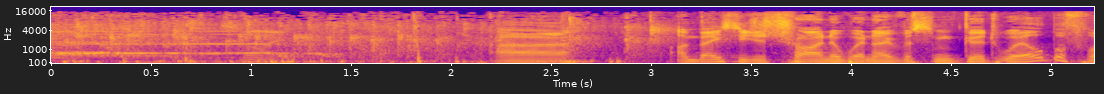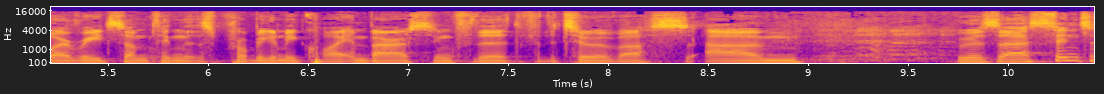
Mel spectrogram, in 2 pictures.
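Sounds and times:
audience applause: 0:00.0 - 0:03.2
speech: 0:02.3 - 0:10.4
laughter: 0:09.0 - 0:09.9.

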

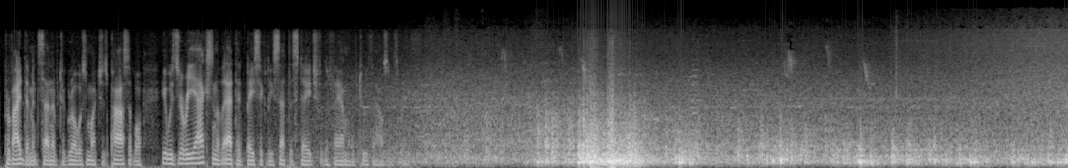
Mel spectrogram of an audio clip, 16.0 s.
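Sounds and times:
speech: 0:00.1 - 0:06.8
loud deep rumble of thunder: 0:04.2 - 0:16.0
steady rain: 0:04.4 - 0:16.0.

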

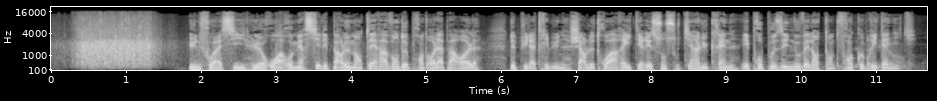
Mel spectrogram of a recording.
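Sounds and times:
applause in the Senate: 0:00.0 - 0:01.8
speech: 0:01.8 - 0:11.6.

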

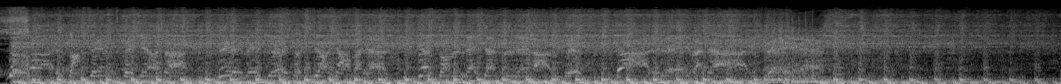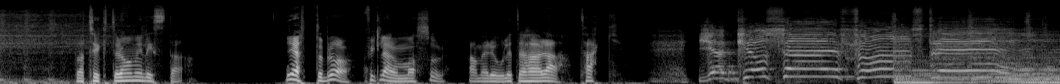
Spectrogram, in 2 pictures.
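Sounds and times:
hardcore crust punk song: 0:00.0 - 0:11.8, 0:17.6 - 0:21.2
speech: 0:11.4 - 0:12.6, 0:13.5 - 0:16.8, 0:17.5 - 0:20.3.

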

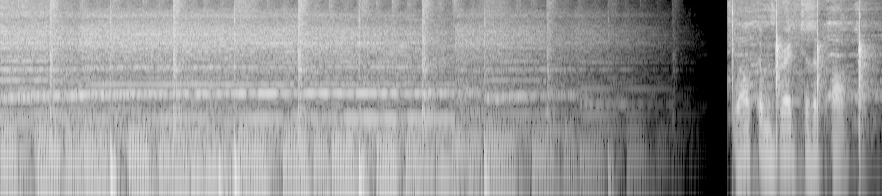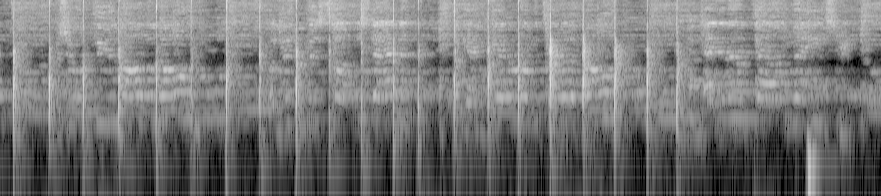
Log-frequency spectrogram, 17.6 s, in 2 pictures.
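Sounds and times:
music: 0:00.0 - 0:17.6
hand clapping along with music: 0:07.3 - 0:16.0
speech: 0:07.4 - 0:08.6.

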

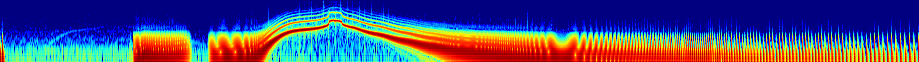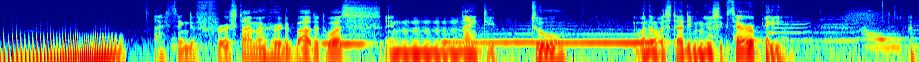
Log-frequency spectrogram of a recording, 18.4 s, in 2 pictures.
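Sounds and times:
theremin tone: 0:02.1 - 0:10.4, 0:12.4 - 0:18.3
speech: 0:11.4 - 0:17.2.

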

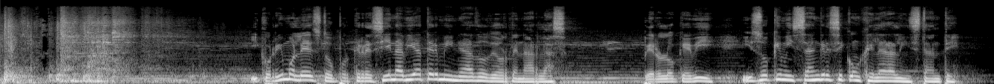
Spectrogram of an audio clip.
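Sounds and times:
several boxes falling: 0:00.0 - 0:01.7
speech: 0:02.5 - 0:09.7.

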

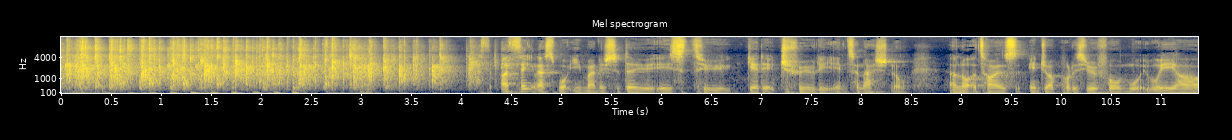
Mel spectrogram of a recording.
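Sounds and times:
audience applause: 0:00.0 - 0:04.4
speech: 0:04.4 - 0:11.3.

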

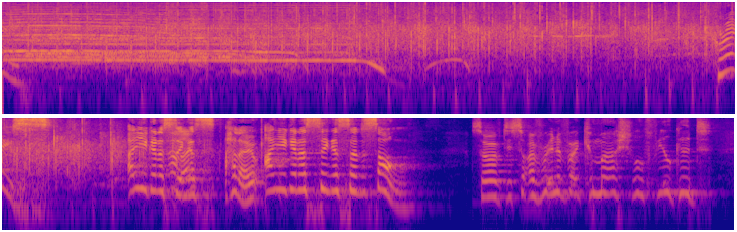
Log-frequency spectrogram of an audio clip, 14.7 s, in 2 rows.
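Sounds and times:
live audience applause and cheering: 0:00.0 - 0:09.5
speech: 0:08.8 - 0:11.5, 0:12.1 - 0:14.5.

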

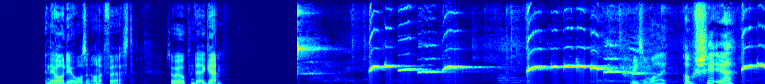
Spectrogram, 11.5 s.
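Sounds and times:
speech: 0:00.6 - 0:03.4, 0:09.4 - 0:11.2
caged cockatoo whistling a song: 0:04.5 - 0:09.8, 0:11.1 - 0:11.4.

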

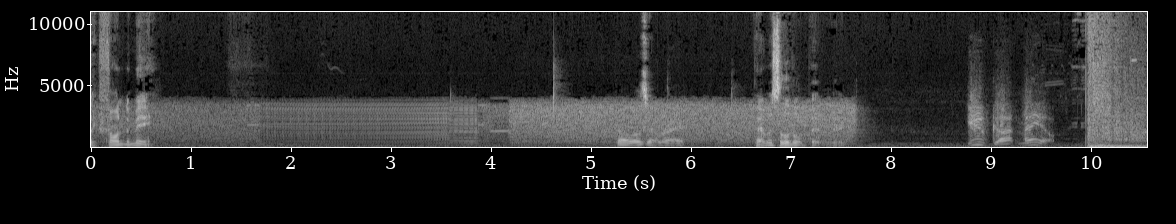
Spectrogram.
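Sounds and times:
speech: 0:00.0 - 0:00.7, 0:05.2 - 0:07.7, 0:08.8 - 0:09.7
56K dial-up modem connecting: 0:00.0 - 0:07.8.

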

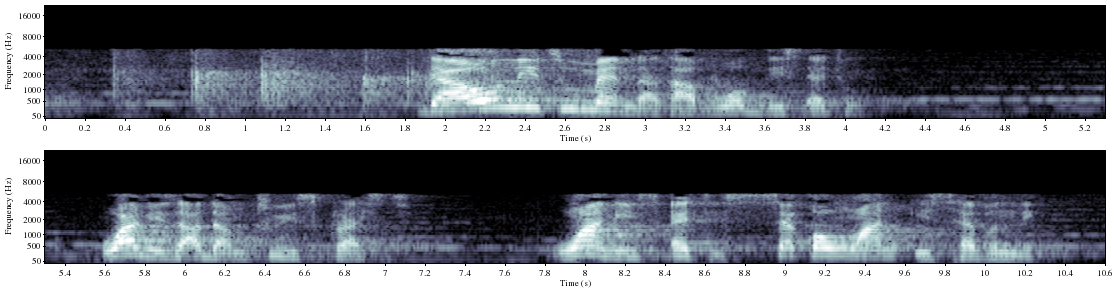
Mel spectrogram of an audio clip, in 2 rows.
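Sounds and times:
clapping: 0:00.3 - 0:02.3
speech: 0:01.9 - 0:04.2, 0:05.6 - 0:07.2, 0:07.8 - 0:10.4.

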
